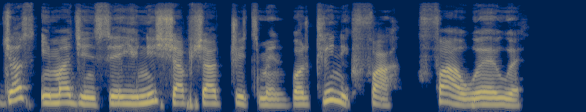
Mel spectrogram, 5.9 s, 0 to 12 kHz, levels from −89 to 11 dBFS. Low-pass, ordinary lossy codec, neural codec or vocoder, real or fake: 10.8 kHz; none; vocoder, 44.1 kHz, 128 mel bands, Pupu-Vocoder; fake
